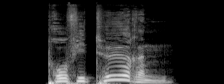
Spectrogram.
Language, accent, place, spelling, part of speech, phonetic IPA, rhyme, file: German, Germany, Berlin, Profiteuren, noun, [pʁofiˈtøːʁən], -øːʁən, De-Profiteuren.ogg
- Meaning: dative plural of Profiteur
